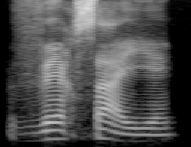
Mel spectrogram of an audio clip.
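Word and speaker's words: Versailles: pronuncia e Mesón cemento Cuando tenemos a y seguido de una l o de dos l no pronunciamos e es una pequeña excepción Cómo pronunciamos pronunciamos a Y entonces tenemos ejemplo tenemos caballé tenemos ludby Y tenemos versaye nuevamente el verbo trabajé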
